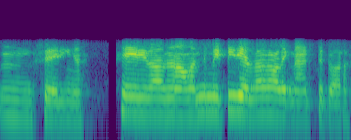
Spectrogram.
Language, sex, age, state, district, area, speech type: Tamil, female, 18-30, Tamil Nadu, Viluppuram, rural, conversation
